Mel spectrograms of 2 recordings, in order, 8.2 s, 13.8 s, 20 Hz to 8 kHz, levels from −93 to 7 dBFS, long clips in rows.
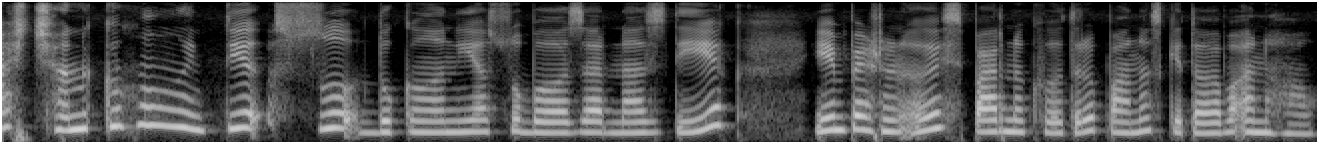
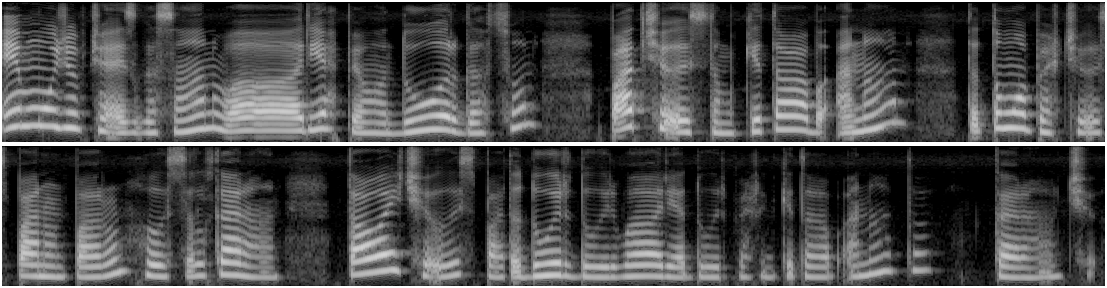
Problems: none marked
